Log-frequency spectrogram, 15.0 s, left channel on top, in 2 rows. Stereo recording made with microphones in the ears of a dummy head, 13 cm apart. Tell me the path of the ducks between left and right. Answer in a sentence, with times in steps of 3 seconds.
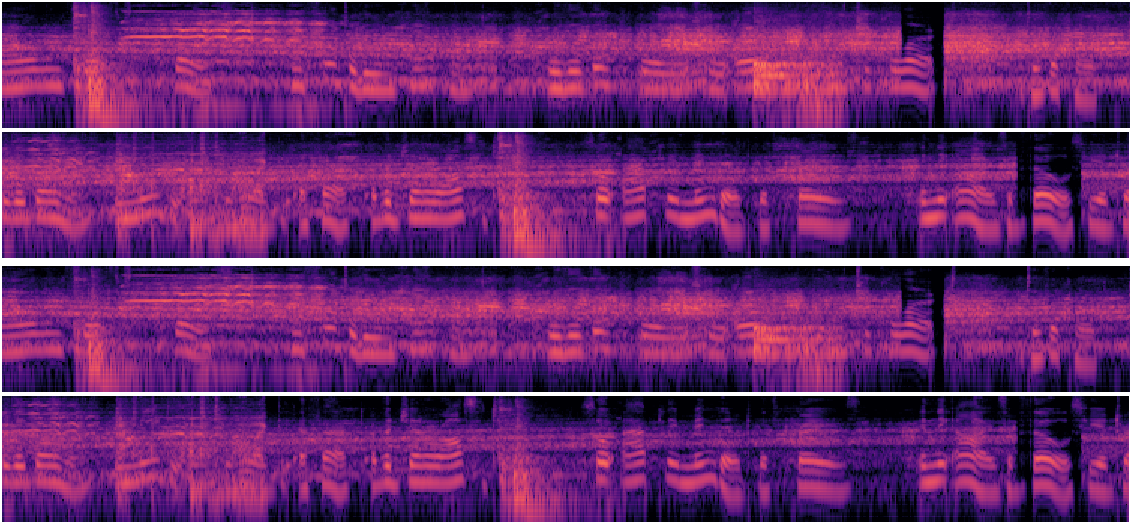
You can hear the ducks on the right from 0 s, in the centre from 3 s and on the left from 6 s.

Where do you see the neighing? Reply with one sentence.
In this clip you hear the neighing in the centre.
